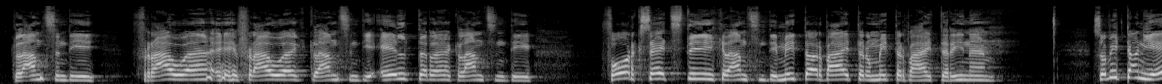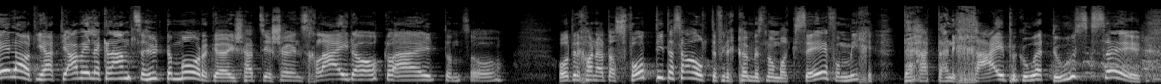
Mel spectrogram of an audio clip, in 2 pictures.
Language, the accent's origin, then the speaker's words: German; Switzerland; Als, als Schweizer wenn wir glänzen, als Prediger wenn wir glänzen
